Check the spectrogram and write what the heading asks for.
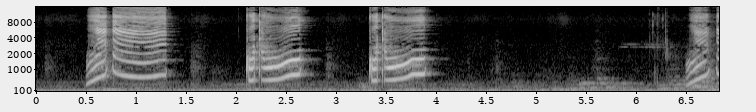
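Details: Pet Indian Ringneck Parrot indoors giving three loud harsh, buzzy squawks about a second apart, then a pause and a final squawk, over steady low background hum.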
